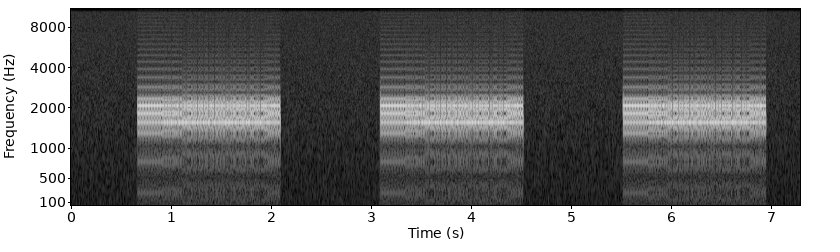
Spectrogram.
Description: Emergency Alert System (SAME) tones (header bursts), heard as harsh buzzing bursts, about 520.83 baud.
